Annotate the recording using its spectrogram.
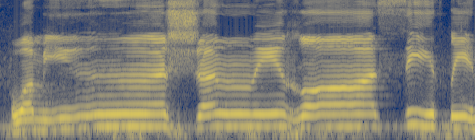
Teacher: سین زبان کی نوک دونوں دانتوں کے اندرونی کنارے سے سین ادا ہوتا ہے · اب غین ہے تو غین کا مخرج حلق کے اوپر والے حصے سے غین، غین اور الف حروف مدہ لہذا اس کو کھینچیں گے تھوڑا سا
